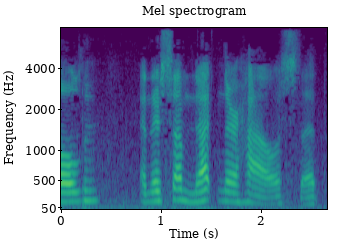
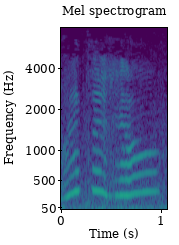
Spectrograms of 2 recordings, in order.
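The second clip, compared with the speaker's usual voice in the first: high baffled; 11 semitones higher, 15 dB quieter than usual. Retold or imitated. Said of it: "I'm like".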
